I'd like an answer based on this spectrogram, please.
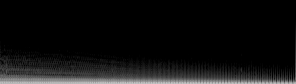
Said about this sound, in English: And it just so happens that it's a very low frequency sine wave. So I'll give it a spin, and you can hear that this is just the sound of a hard drive motor amplified.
